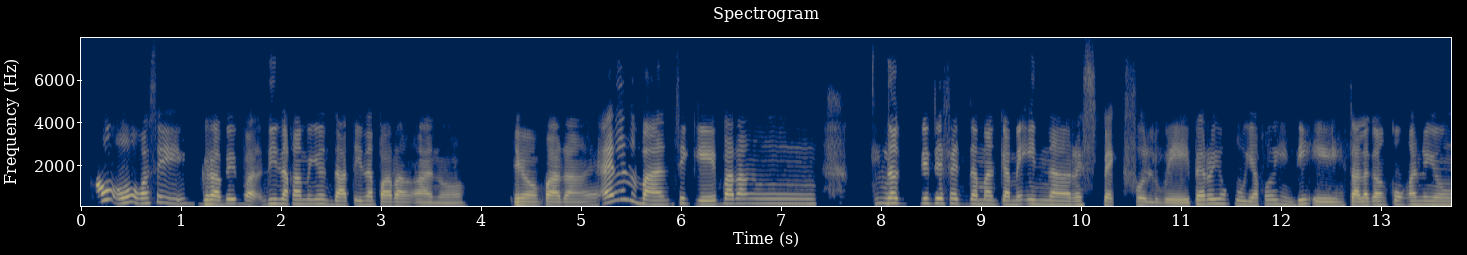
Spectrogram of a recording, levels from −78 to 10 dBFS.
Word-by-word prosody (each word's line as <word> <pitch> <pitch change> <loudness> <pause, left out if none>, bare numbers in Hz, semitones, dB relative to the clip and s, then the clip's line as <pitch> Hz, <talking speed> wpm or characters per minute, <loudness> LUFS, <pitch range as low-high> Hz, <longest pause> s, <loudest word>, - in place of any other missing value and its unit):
Oo, 270 - +4
kasi 240 -4 -3
grabe 205 +1 +3
ba 195 - 0
hindi 215 +2 -2
na 210 - +5
kami 205 0 0
yun 205 -3 -4
dati 175 +1 +2
na 185 0 -1
parang 155 -3 +1
ano, 130 -1 -3 0.5
yung 155 -1 +1
parang 150 0 +1
ay 165 - -8
ano 400 - -6
naman, 190 -3 +3
sige, 190 -5 0
parang 225 0 +2 1.2
nagde-defend 230 -2 +1
naman 200 -1 +2
kami 190 +1 0
in 195 -2 -3
a 175 -1 +3
respectful 165 -1 -3 0.2
way, 135 0 +1
pero 200 +5 +2
yung 215 0 -1
kuya 170 -3 -2
ko 200 +1 -4
hindi, 185 +1 -3
eh, 155 -2 0
talagang 170 +1 +2
kung 175 -1 -4
ano 175 0 0
yung 170 -1 -2
190 Hz, 160 wpm, -22 LUFS, 165-210 Hz, 1.2 s, na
